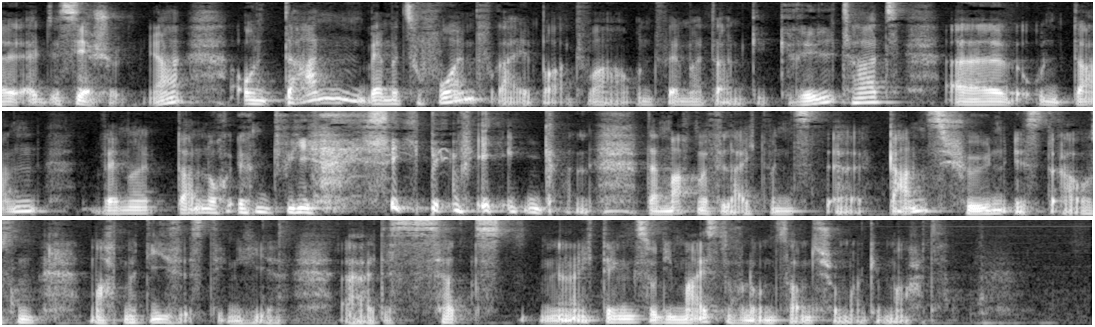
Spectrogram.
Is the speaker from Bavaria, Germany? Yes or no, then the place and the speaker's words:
yes; Bavaria, Germany; da, wo ich herkomme, da in Bayern, da gibt's also kein Meer, nachweislich nicht.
